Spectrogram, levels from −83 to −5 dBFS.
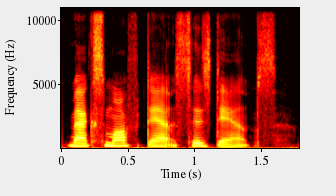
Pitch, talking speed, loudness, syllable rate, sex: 210 Hz, 135 wpm, -19 LUFS, 5.1 syllables/s, female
